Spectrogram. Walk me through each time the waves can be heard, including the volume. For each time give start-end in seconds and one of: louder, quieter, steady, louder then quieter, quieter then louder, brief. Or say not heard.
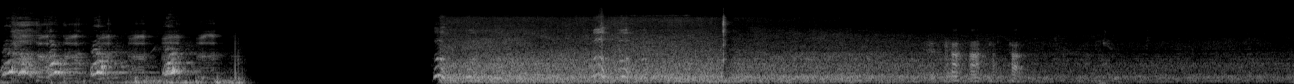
4.3-12.9 quieter.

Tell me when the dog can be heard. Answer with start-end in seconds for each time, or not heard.
0.0-2.5.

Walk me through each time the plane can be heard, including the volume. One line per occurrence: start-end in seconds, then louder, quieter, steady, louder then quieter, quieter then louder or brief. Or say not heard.
not heard.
